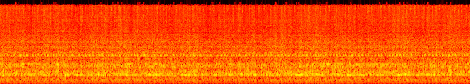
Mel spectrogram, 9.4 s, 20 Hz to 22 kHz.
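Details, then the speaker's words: 1974 Honda Elsinore MR50 50cc two-stroke on a second carb-cleaner spray test, after a fresh gas mix. The rapid idle doesn't rise or drop, so there's no air leak; the owner suspects the carburetor. "all right so second test on and did the same thing didn't wrap up then rub down so there's no air leak just super strange"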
